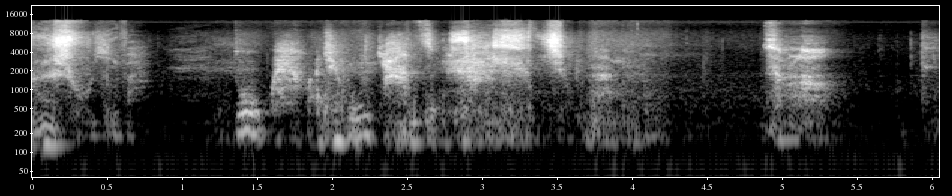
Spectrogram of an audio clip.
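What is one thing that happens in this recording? A middle-aged woman speaks with animation, laughing a little.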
